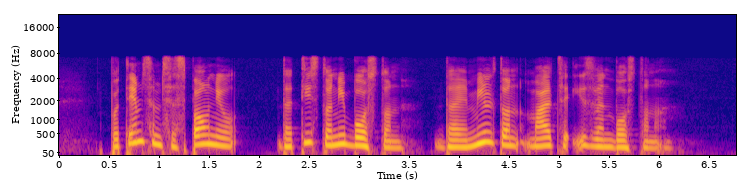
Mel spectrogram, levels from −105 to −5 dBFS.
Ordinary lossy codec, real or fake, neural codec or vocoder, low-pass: none; fake; codec, 44.1 kHz, 7.8 kbps, Pupu-Codec; 7.2 kHz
